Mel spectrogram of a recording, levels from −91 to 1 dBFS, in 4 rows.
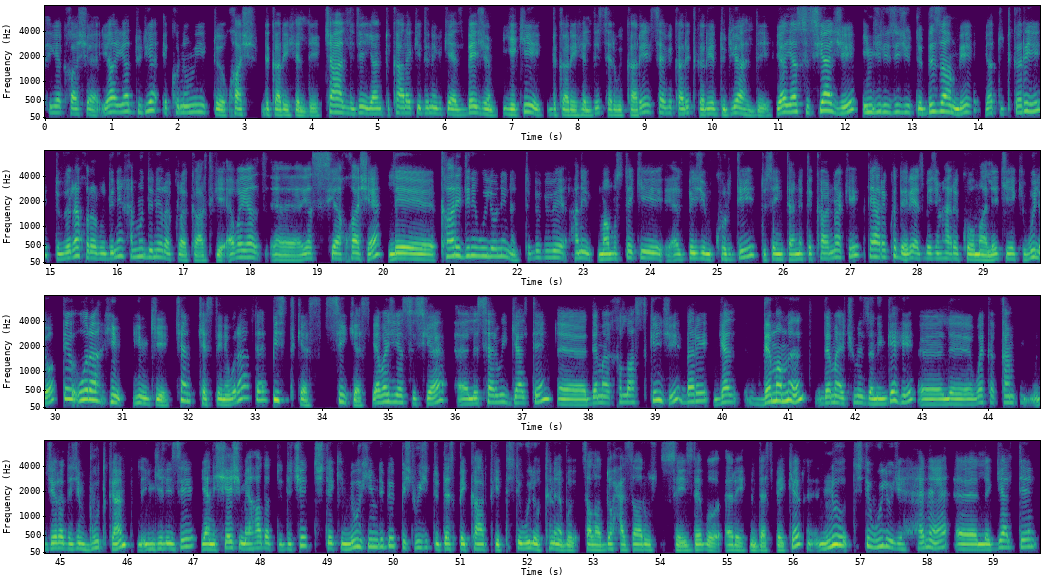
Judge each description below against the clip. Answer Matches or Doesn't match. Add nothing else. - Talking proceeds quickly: Matches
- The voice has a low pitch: Doesn't match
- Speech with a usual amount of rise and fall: Doesn't match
